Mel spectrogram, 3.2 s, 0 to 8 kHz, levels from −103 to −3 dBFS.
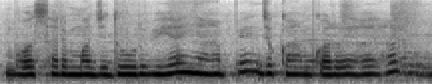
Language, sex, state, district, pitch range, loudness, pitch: Hindi, female, Bihar, West Champaran, 240-265 Hz, -10 LUFS, 245 Hz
